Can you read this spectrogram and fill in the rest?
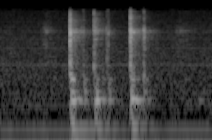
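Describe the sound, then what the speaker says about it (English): Keys clack on a computer keyboard as a few quick keystrokes are entered in a short burst, close and quiet, with no talking. "Now in the value box, simply type in the sow ID separated by a space."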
